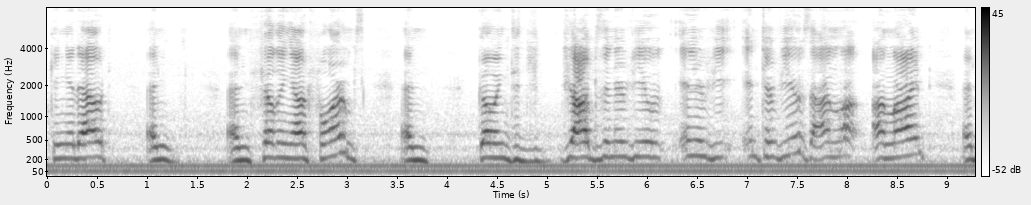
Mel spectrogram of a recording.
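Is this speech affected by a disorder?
Yes: cerebral palsy.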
